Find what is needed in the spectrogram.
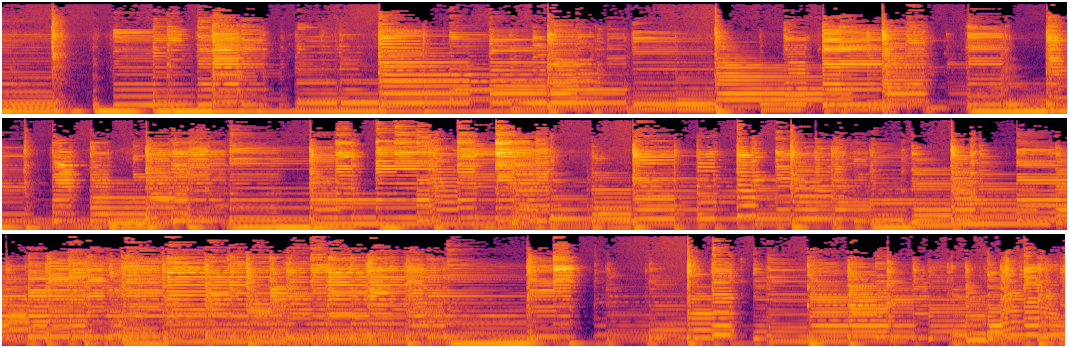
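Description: Red Ovation acoustic guitar played fingerstyle in a slap style: a continuous groove of plucked bass and treble notes punctuated by sharp percussive slaps on the strings.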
